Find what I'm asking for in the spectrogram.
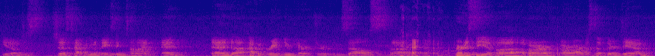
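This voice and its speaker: A man giving an informal wedding toast as the groom, speaking haltingly to his guests. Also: fairly high pitch, fairly even intonation, fairly bright tone. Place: large reverberant venue with guests. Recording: echoey hall from far off, noisy crowd.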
